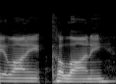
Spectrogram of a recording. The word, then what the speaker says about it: Kehlani: But yeah, shouts out to Kehlani. Sorry. That's how you say her name.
